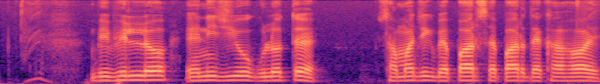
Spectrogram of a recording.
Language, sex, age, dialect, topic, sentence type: Bengali, male, 18-24, Jharkhandi, banking, statement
